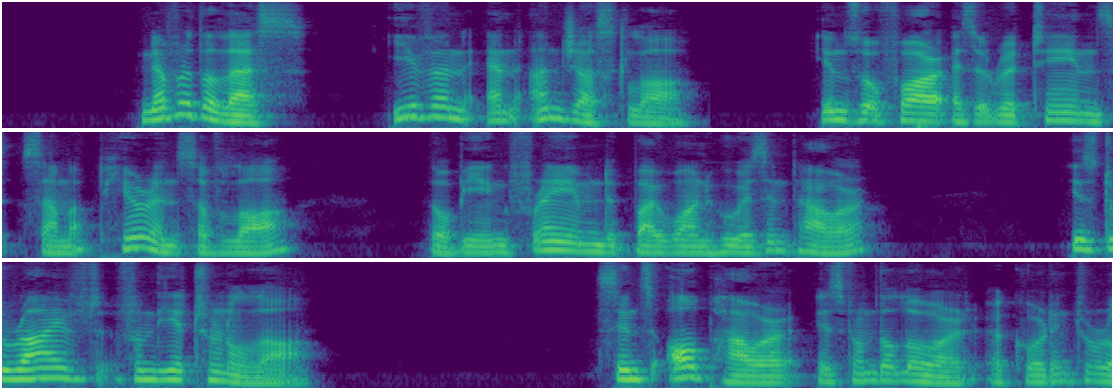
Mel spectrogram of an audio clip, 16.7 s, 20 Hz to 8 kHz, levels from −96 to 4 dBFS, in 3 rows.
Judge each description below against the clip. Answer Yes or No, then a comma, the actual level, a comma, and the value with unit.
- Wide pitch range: Yes, wide, 6.6 semitones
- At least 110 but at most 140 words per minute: No, average, 150 wpm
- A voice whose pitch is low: Yes, low, 125 Hz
